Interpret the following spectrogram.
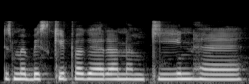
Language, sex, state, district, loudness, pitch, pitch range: Hindi, female, Uttar Pradesh, Lucknow, -13 LUFS, 245 Hz, 240-250 Hz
